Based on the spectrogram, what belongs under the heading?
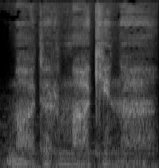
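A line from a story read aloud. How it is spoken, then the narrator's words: Whisper. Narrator (Russian): прошептала Настя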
